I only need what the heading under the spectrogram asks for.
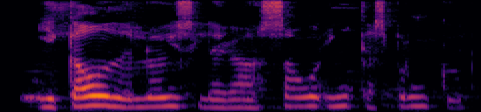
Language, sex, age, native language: Icelandic, male, 12, Icelandic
